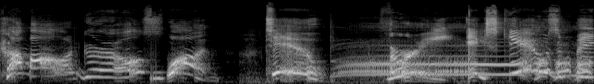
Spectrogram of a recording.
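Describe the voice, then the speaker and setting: A cartoonish character voice at an extremely high pitch, very slow in pace, with long, frequent pauses. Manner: fussy, complaining.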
